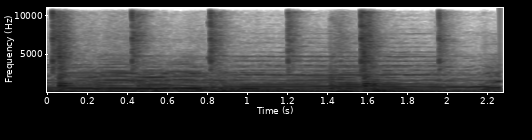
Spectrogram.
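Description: A band playing live: a drum kit with cymbals keeps a steady beat under held notes from keyboard and other instruments, with a low bass line.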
